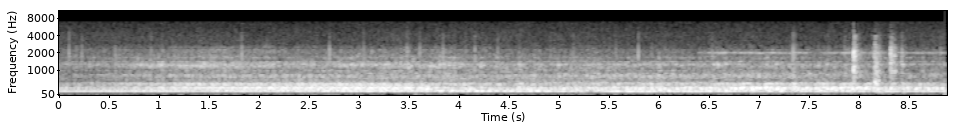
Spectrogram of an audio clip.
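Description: A car engine hums steadily throughout as the vehicle drives along, a low continuous rumble with faint mechanical rattles and a few brief clicks near the end, no voices.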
